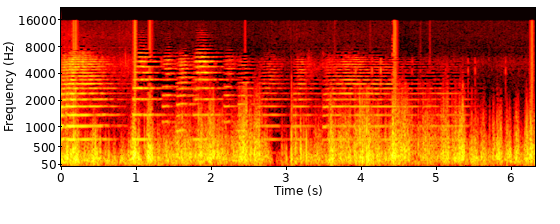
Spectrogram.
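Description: A lone brass ceremonial call in a pause between phrases: one note hangs faintly for the first couple of seconds over a steady outdoor background rumble, with a few sharp knocks.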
